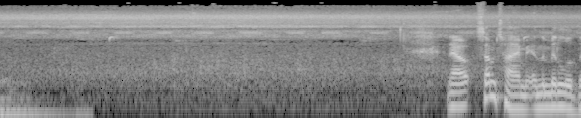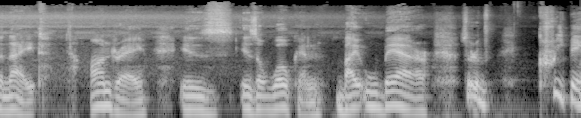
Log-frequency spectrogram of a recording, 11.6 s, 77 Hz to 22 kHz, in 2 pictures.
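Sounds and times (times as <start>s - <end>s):
low rumble: 0.0s - 1.0s
crickets chirping at night: 0.0s - 11.1s
speech: 4.5s - 11.6s.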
